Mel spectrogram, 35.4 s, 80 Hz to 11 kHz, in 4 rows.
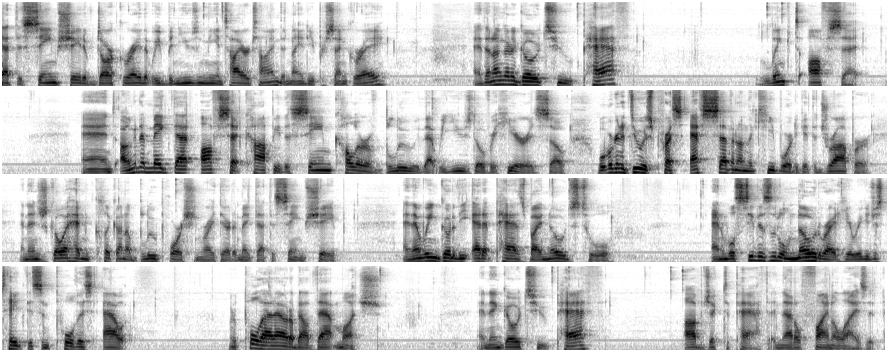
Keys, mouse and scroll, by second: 2.2 click, 5.9 click, 7.8 click, 13.3 middle click, 16.0 F7, 18.7 click, 23.5 click, 26.3-30.7 drag, 32.3 click, 33.5 click.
